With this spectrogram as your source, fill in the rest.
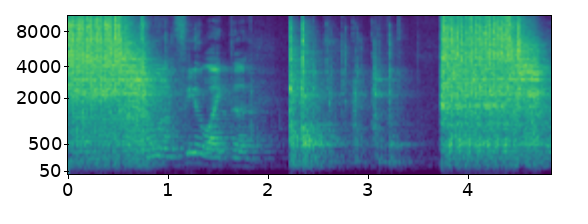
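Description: A 1-inch pneumatic impact gun tightening a fitting on a DT466 beverage truck, loud rapid hammering bursts in three long runs with brief gaps, a voice talking over the start.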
